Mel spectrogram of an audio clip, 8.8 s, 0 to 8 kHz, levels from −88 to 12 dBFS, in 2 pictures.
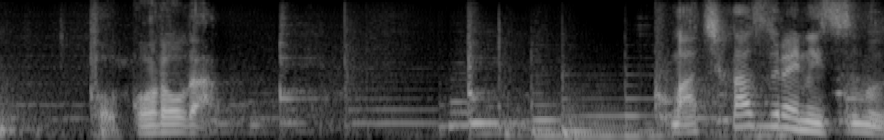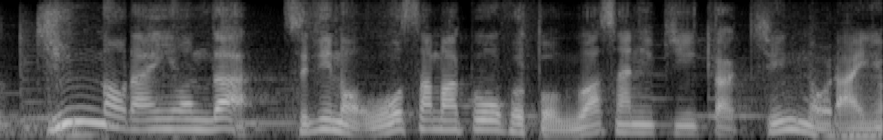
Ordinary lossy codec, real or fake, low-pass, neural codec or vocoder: none; fake; none; codec, 16 kHz, 1 kbps, X-Codec, HuBERT features, trained on general audio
